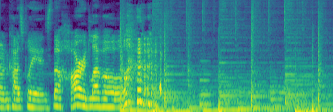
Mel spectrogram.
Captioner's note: laughs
